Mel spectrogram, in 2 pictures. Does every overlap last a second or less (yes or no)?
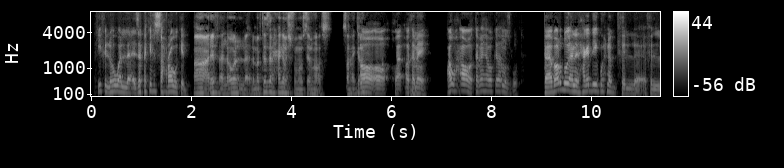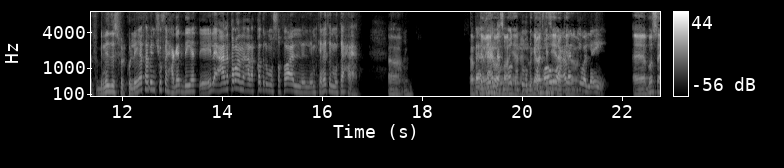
no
